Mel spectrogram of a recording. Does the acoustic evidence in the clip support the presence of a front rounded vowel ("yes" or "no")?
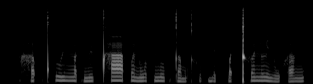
yes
